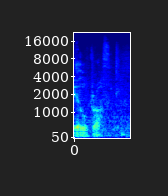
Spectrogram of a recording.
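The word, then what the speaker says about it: Ill'droth: capital city uh the yeah gotta for actually ill droth my bad a cur droth how do I spell it actually would be an ill droy uh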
